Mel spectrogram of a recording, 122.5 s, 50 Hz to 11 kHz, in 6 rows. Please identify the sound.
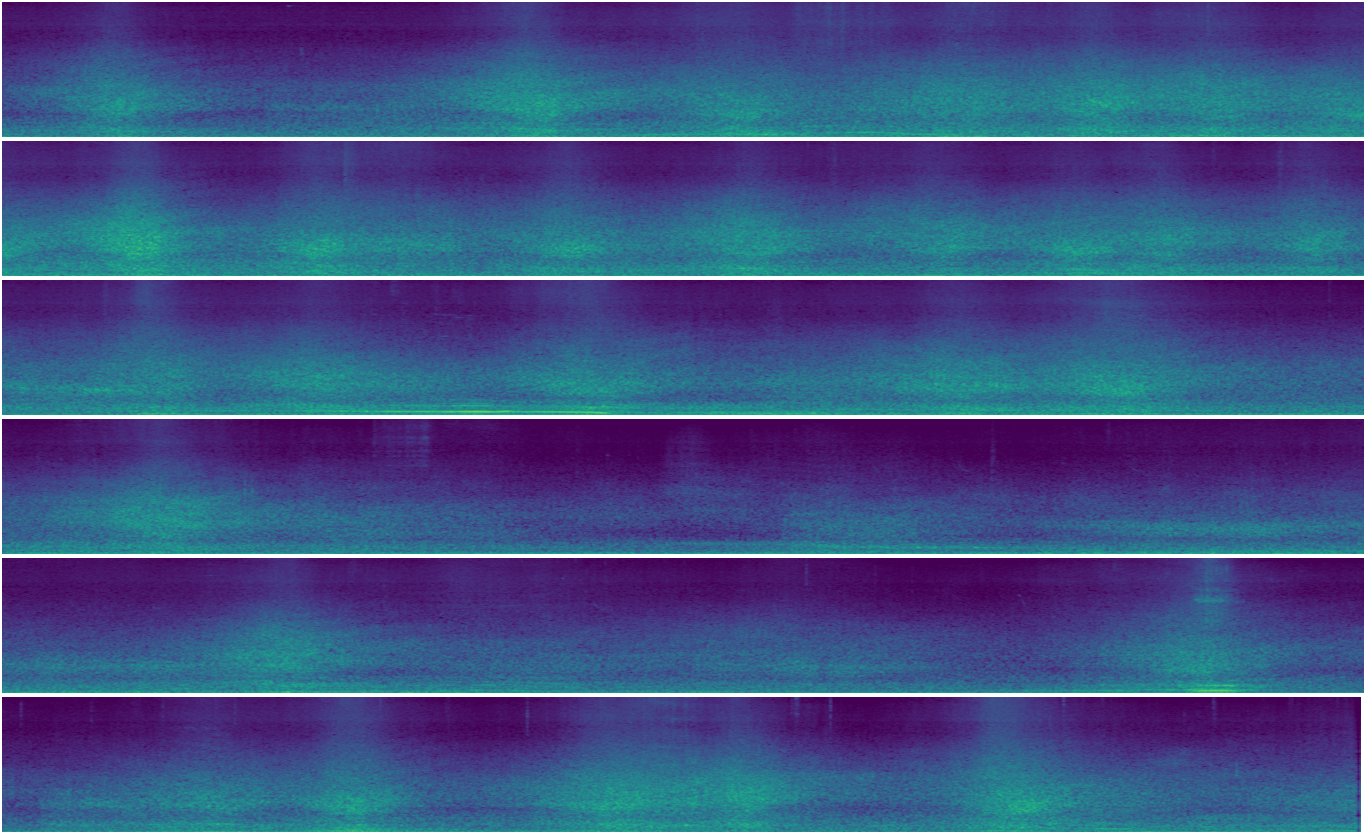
Ben Shewmaker - Traffic on 88th
I recently discovered that my department at the University of Miami has a Tascam DA-P1 DAT recorded and an Audio-Technica AT825 mic that I can check out and use for whatever I want. So I just went out to a busy street, in this case west 88th, and started recording the traffic. But after only 3 minutes, the battery died (which I had just fully charged before I left!), so I'm afraid the battery may be shot.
